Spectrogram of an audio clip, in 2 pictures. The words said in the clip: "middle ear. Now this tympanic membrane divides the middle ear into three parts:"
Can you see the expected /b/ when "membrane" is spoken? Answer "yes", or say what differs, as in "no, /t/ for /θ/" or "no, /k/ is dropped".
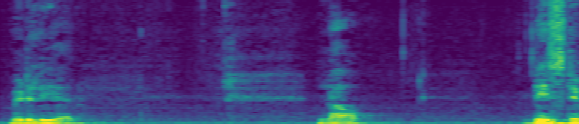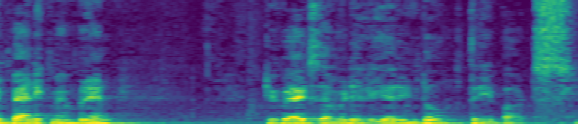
yes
